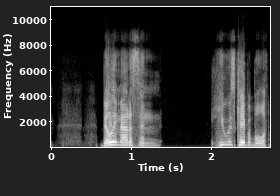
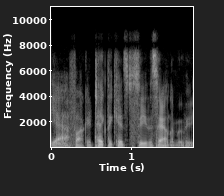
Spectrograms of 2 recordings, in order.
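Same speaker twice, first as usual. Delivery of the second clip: much softer, lazy shrug of a voice; careless parents; 5 semitones lower, 16 dB quieter than usual. Retold or imitated. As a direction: toss it off like a tired parent giving in. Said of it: "the parents are gonna be like".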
